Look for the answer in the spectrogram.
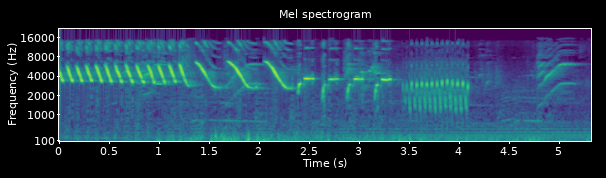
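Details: Canary song for training: a rapid high trill, then slow dipping swooping whistles, short level notes, a lower buzzy rattling trill, and a final rising whistle.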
